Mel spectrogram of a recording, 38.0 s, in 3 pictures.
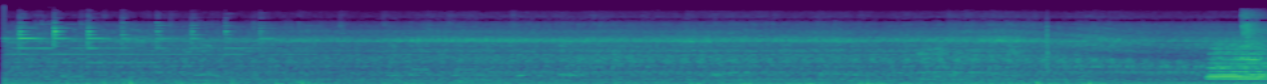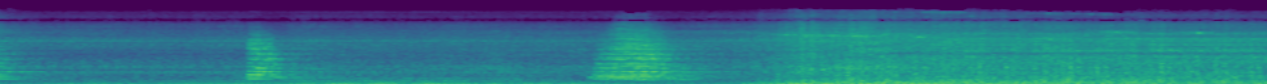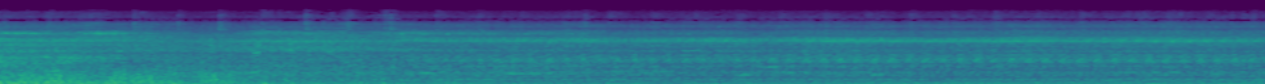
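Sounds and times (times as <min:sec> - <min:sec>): train wheels rumbling on rails: 0:00.0 - 0:37.9
train horn blasts: 0:12.0 - 0:13.2, 0:15.0 - 0:16.1, 0:18.5 - 0:19.8.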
